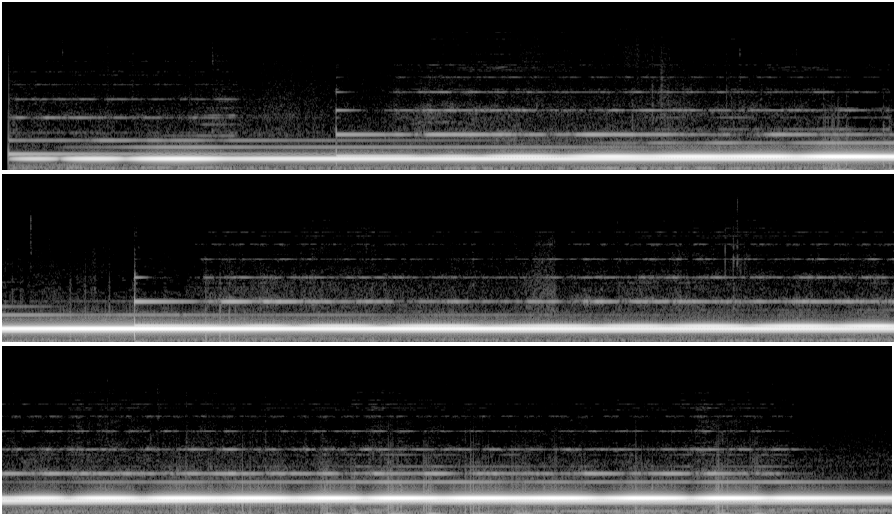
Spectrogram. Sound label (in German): kristall klangschalen kirche ohne gesang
